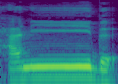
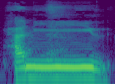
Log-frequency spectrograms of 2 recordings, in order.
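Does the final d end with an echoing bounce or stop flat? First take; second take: bounce; flat. First: The final d is released with a bouncing echo. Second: The final d stops flat without any echo. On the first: The speaker calls it wrong. "nggak boleh" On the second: The speaker calls it right. "tidak boleh dipantulkan"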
